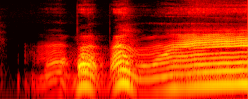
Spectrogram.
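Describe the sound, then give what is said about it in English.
A person vocally imitates a bird mimicking a logging machine: two or three quick swooping whoops, then a long, steady, buzzing engine-like drone that slowly rises in pitch, fairly loud. “And he's like, and that is a logging machine.”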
